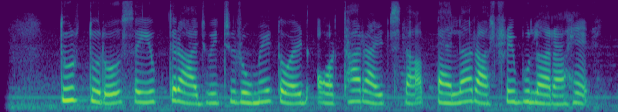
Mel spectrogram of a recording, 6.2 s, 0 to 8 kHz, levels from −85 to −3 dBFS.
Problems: none marked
